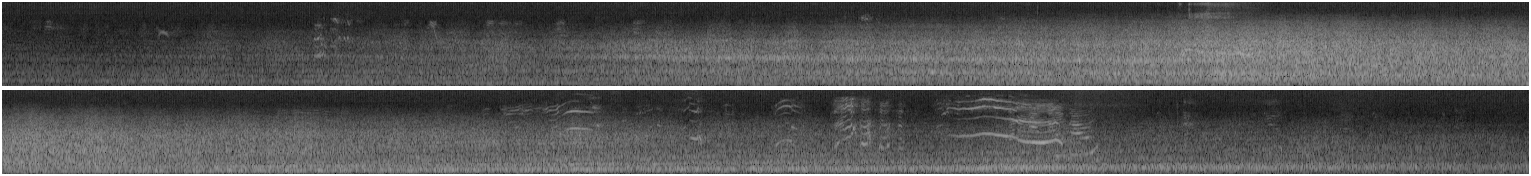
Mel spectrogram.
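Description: Jet airplane flying past overhead: a rushing jet noise swells for about twelve seconds, peaks, and slowly fades, with a sweeping, phasing quality as it passes. A few short high calls from a voice come through near the end.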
